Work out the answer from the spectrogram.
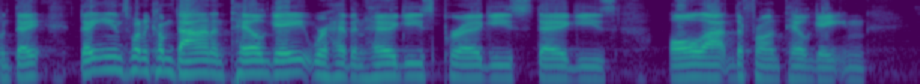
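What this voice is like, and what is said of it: Put-on Pittsburgh accent. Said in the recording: “Pittsburgh accent is a really hard one to do ... it's so strong ... it's in the front of the mouth. Your tongue is always touching the front of your teeth.”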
